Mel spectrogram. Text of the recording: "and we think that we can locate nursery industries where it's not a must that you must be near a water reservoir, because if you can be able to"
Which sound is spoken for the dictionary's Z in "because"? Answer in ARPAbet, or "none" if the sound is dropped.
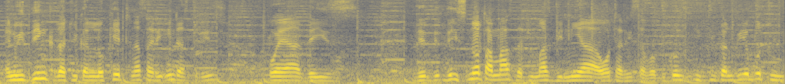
Z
